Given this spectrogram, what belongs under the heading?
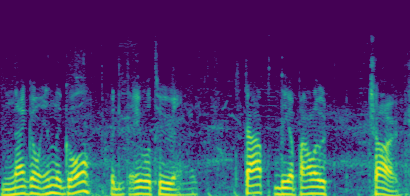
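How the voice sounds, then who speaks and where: Music plays in the background while a man talks with ordinary pitch variation. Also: medium pitch for a man, moderate pace. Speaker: game commentator. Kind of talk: live commentary. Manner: animated.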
